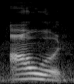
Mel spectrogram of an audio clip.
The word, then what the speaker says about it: hour: For example, hour. Here H is silent.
